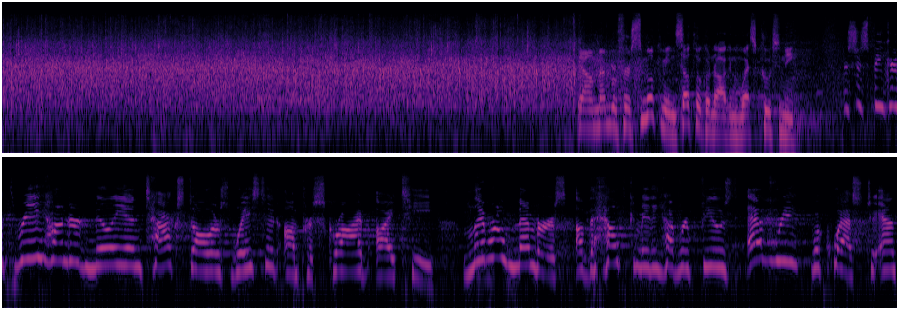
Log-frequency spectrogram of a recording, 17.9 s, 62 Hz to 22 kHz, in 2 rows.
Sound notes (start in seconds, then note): 3.2 applause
